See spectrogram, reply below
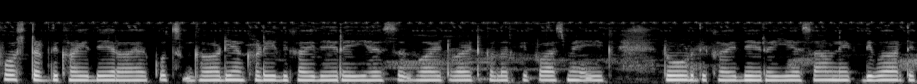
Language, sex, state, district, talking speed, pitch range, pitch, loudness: Hindi, female, Rajasthan, Bikaner, 190 wpm, 195-200 Hz, 195 Hz, -16 LUFS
